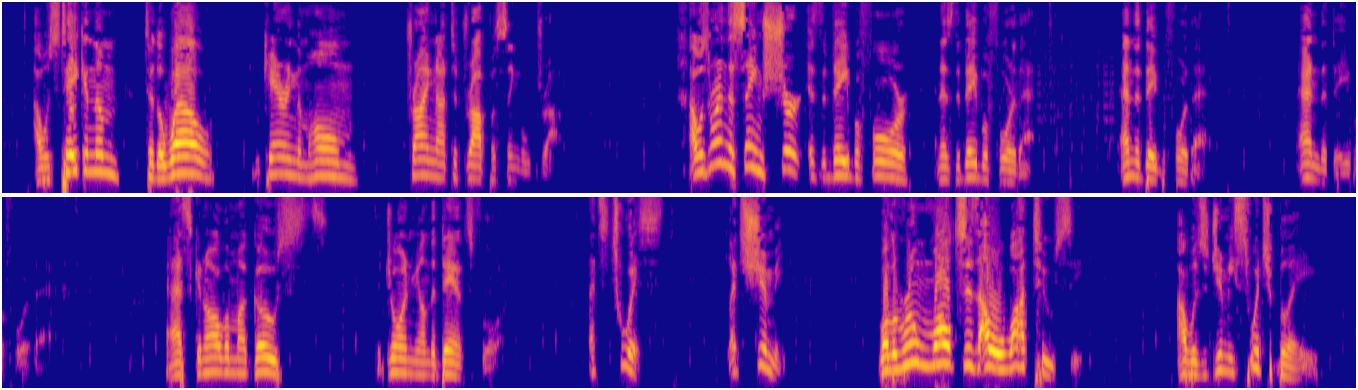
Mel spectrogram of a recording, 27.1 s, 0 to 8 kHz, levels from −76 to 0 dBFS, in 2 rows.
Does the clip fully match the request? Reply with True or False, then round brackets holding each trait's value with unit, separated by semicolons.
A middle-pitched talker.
False (195 Hz)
